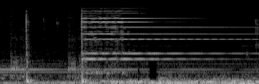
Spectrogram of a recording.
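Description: Telephone ringing in the horror puzzle video game Slayaway Camp: a bright electronic ring that starts at about 0.8 seconds and sustains with steady harmonic tones, over a low background hum and a couple of earlier clicks.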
